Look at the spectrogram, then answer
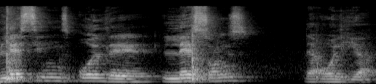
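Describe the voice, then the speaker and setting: A man talks at a very slow pace with a fairly high pitch. His pitch varies in an ordinary way, and there is noticeable background noise. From Kenya. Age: 20s. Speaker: vlogger. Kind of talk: casual chat. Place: home room.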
